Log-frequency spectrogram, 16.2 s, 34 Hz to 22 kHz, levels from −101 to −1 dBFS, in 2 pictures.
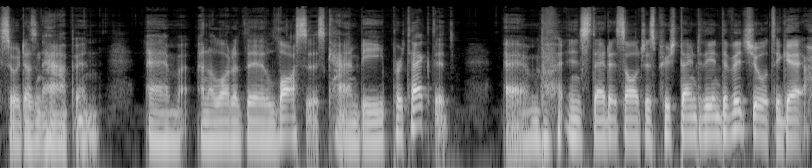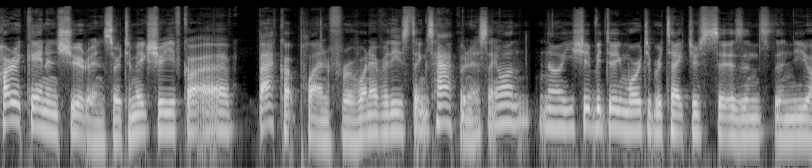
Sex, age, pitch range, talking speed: male, 20-39, 105-140 Hz, 220 wpm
